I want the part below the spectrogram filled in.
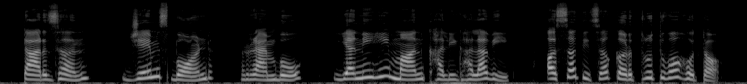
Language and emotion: Marathi, neutral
